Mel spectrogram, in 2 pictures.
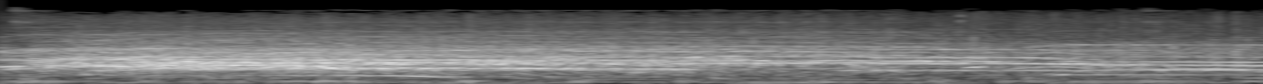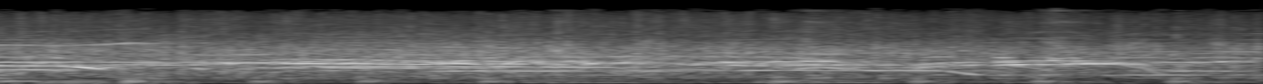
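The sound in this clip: Enthusiastic cheering, whooping and applause from an audience greeting a musician, loudest at the start and then sustained, with shouted voices rising above steady clapping.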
